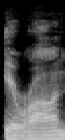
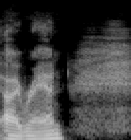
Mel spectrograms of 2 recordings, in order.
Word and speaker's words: Iran: to pronounce it is Iran that's how the Iranians pronounce it they don't say Iran so Iran uh has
